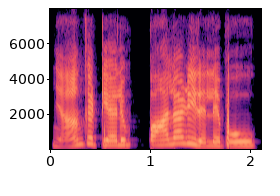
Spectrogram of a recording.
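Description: A woman's voice: sits high, expressive, moderate pace, no echo, voice pushed up. A woman voicing a young man who teases his younger sister fondly, on a slightly dull, dry recording. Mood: teasing. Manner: affectionate and teasing. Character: young man, fond, teasing elder brother.

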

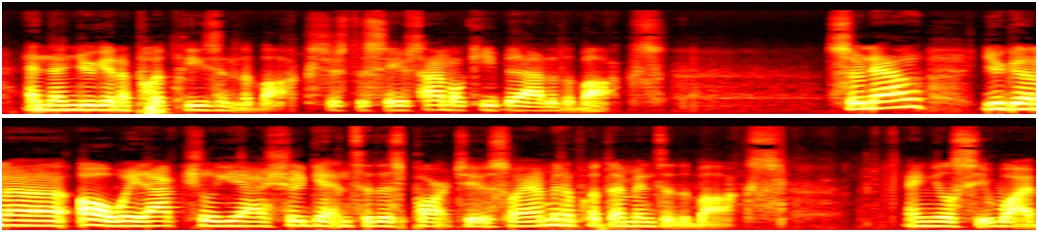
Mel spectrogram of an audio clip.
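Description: A presenter giving an informal, explanatory step-by-step card trick tutorial in a casual way. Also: mid-range voice. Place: indoors at a card table.

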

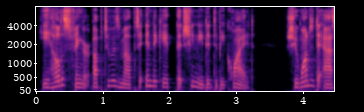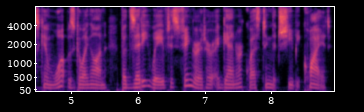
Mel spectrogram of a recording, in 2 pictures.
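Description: A man narrating an animated chapter of a children's novel in a steady, even reading. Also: mid-range voice, brisk. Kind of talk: storybook narration.

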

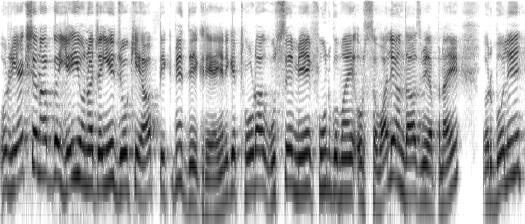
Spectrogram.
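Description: High-voiced man teaching spoken Arabic. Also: animated, darkish tone. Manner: explains each phrase slowly, then repeats it with acted feeling. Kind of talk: friendly spoken-language lesson with acted phrases.

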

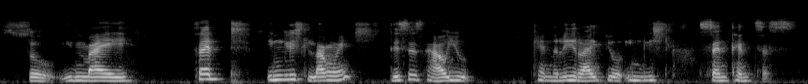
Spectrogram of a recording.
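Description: With a lowish, breathy voice and fairly even intonation, a South African woman whose first language is Tswana guides viewers through statistics in an online tutorial. She speaks slowly and patiently, restarting at times, and the audio comes through a video call.

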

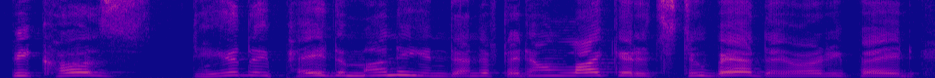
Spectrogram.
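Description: A tiny, pushy old mother bursting with excitement, as a woman puts her on. She pitches up high and sounds gravelly. The tone stays dark. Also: a little fast. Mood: excited. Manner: quoted in a high eager voice.

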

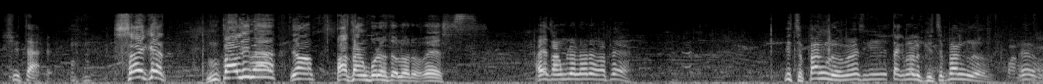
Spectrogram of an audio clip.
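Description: Javanese guy hawking lamps at an outdoor market, high voice, loud jokey haggling patter. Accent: Central Javanese. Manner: loud, joking, rapid counting and haggling. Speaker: street vendor selling lamps. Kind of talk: market sales patter, auctioning down prices.

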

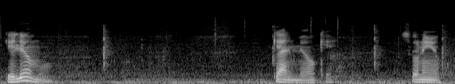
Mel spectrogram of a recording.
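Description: A man with a Turkish accent commenting on a horror game as he plays, muttering to himself and breaking into panicked shouts when chased. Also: fairly low pitch, slow pace, creaky, highs cut off, a little hiss or hum. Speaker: gamer.

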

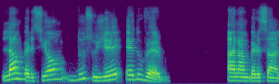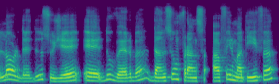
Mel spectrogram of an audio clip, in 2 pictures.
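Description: A woman's voice: on the low side, a little mellow. A woman giving a scripted grammar lesson as a language teacher, carefully reading out example sentences one by one.

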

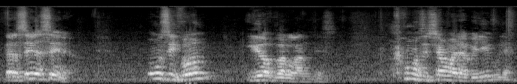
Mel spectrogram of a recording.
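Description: A man's voice: high-pitched, big pitch swings, moderate pace, echoey room, far from the mic, a little hiss or hum, rough recording. A man with a Uruguayan accent hosting a comedy show, pushy and prodding, playing the presenter. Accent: Uruguayan Spanish. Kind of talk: comic hosting banter.

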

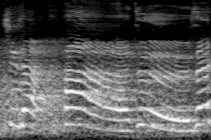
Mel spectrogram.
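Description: A young woman, a singer chatting and reading aloud on stage in a bubbly, halting way. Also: sits high, lively intonation. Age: young adult. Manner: bubbly, halting, self-correcting. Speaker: singer hosting her own concert. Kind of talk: casual stage talk and reading aloud to fans. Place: on stage in a large indoor concert venue. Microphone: handheld stage microphone. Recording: echoey concert hall, crowd noise behind.

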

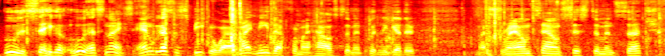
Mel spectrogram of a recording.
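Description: A medium-pitched man in his forties talks at a quick pace, giving informal, slangy commentary as a storage auction vlogger sorting his finds. He's outside at a storage unit lot, partly in a vehicle, on noisy audio full of vehicle sounds.

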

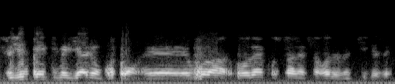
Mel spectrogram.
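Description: A man's voice: fairly low pitch, fairly even intonation, fast, dry recording. A man with a Brazilian accent, a field officer reporting to dispatch over police radio. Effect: two-way radio transmission. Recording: tinny noisy police radio from vehicle.

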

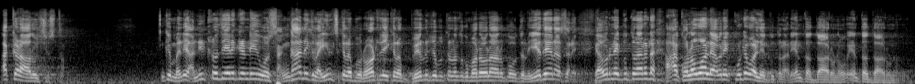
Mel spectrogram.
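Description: A man's voice: sits high, big pitch swings, rapid-fire, sharp tone, long reverb tail. A man giving a devotional discourse, asking rhetorical questions and quoting Sanskrit verses. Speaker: spiritual speaker.

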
